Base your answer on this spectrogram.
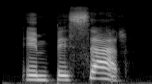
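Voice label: "empezar" Spanish, female, slow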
